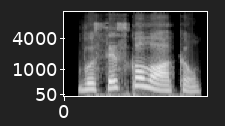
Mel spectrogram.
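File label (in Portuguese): "vocês colocam", Portuguese; portugues/verbos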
